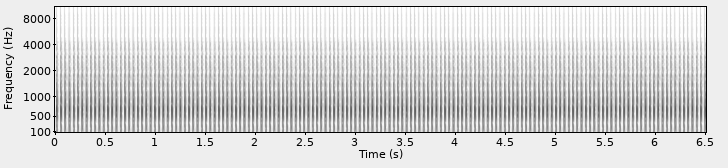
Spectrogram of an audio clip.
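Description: A steady buzz: one pitched tone pulsing rapidly and evenly without change.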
